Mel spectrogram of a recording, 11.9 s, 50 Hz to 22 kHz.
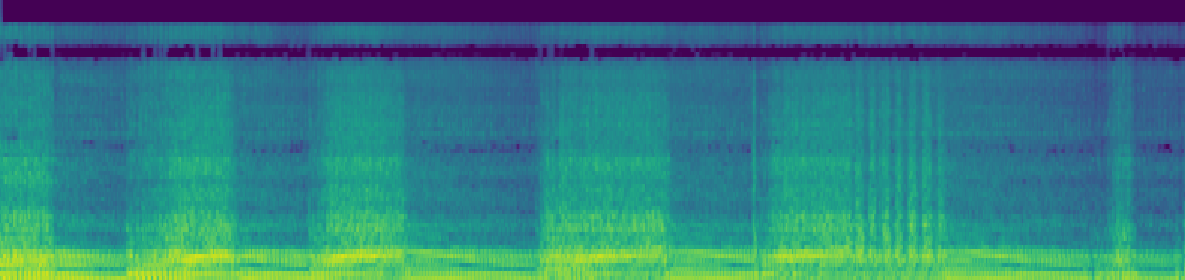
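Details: Four-wheel Alvis Stalwart petrol engine running for the first time in over 30 years, throttle worked via twine to the original pedal: steady running with rhythmic rise and fall of revs, oil pressure up, no knocks or misses.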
